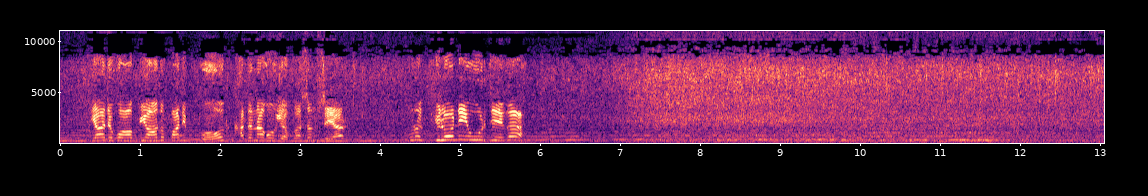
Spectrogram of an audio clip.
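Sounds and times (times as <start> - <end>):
river rushing roar: 0.0 - 13.0.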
